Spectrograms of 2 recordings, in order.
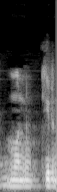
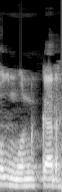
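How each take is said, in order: First: منکر said as munkir, with an i before the r; the mistaken munkir form of منکر; منکر pronounced munkir, the wrong way; wrong pronunciation. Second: منکر said as munkar, with an open a before the r; منکر pronounced munkar, the right way; correct pronunciation. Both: Shown as a demonstration. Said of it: "نطق ہے".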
